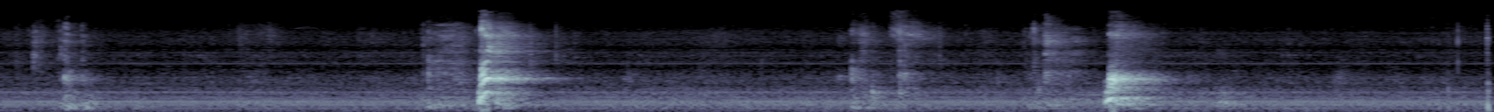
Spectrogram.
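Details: Two-month-old black female Pekingese puppy playing excitedly with an acorn, tumbling with it in her mouth; two short sharp yaps about three seconds apart, with softer huffs and rustling between them.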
